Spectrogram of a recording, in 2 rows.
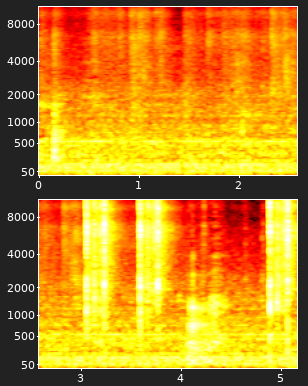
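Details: Sony A7 II camera after replacing the MB charge gear, which had been making a creaking "ngek" noise: four crisp, clean shutter clacks about a second apart with no creak or drag. The shutter operates normally.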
